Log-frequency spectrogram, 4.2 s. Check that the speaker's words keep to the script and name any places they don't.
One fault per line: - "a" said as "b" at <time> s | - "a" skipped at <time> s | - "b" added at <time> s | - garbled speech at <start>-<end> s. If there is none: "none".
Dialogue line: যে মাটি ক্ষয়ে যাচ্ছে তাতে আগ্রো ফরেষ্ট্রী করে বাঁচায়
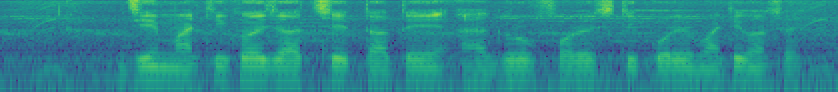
- "মাটি" added at 3.5 s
